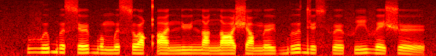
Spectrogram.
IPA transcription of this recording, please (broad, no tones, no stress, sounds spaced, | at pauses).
v ɯ b ɯ s ø b o m ɯ s o qʼ æ n y n ɑ n ɑ ʃ ɑ m ø y̯ b ɯ d y s f ø f i v e ʃ ø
